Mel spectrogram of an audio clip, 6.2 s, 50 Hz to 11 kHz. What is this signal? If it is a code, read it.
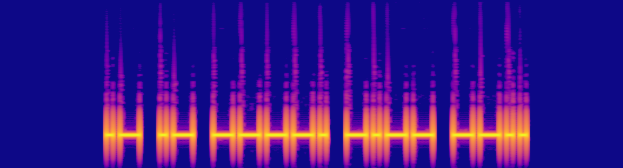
Morse code, heard as a keyed tone, about 19 wpm, 700 Hz. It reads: AA9YZ
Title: Speed Racing - USA Call Signs 15wpm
